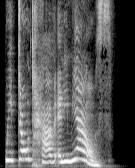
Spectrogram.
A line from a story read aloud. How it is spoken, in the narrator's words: She mustered up the courage and said loudly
